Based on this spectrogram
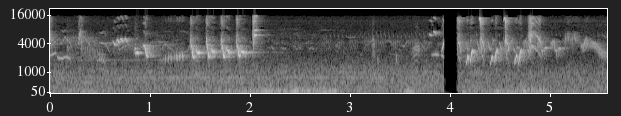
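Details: Flycatcher known locally as sikatan londo, sung as training material for magpie-robins: bursts of sharp, rapid high chips and short trills, a brief dropout, then varied rising and falling thin whistled phrases.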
